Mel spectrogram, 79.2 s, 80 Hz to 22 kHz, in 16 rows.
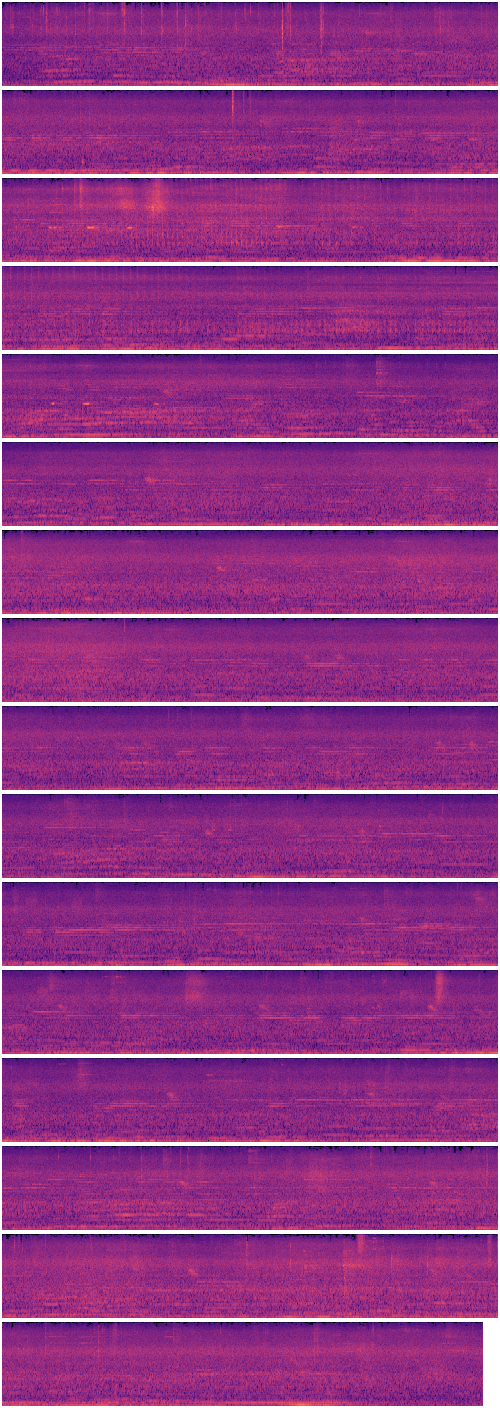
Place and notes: Labor Park, Kaohsiung - Community Centre
An old man is singing traditional folk songs, Sony PCM D50
高雄市 (Kaohsiung City), 中華民國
